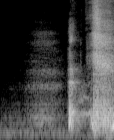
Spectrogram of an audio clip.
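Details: Adult man sneezing hard after taking strong chhinkni snuff, which burned his nose: a quick sharp intake of breath, then one forceful, explosive sneeze in a quiet room.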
